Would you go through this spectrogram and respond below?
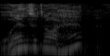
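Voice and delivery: high, soft doubtful asking; doubting question. Retold or imitated. Preacher acting a doubter asking a brother. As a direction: ask it like a doubter. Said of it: "I say".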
